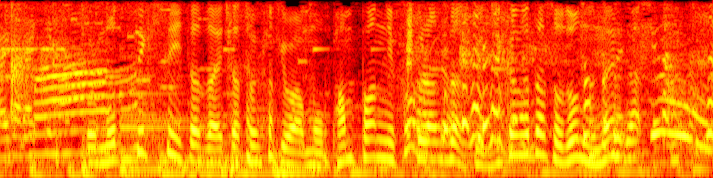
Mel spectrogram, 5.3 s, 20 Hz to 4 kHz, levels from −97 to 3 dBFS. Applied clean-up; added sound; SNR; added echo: none; none; none; none.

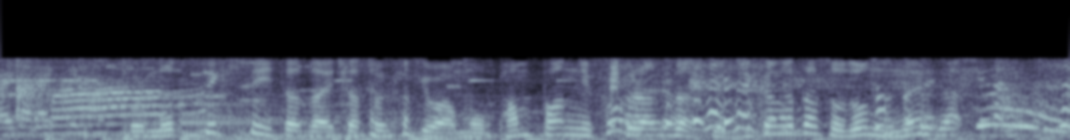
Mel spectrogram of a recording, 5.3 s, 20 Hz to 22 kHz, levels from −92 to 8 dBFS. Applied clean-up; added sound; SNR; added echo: none; Bowed string instrument; 19 dB; none.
